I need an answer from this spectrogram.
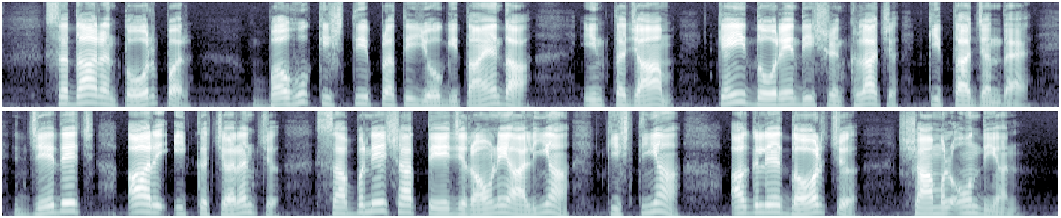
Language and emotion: Dogri, neutral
